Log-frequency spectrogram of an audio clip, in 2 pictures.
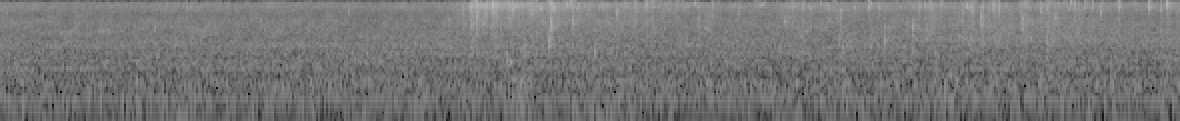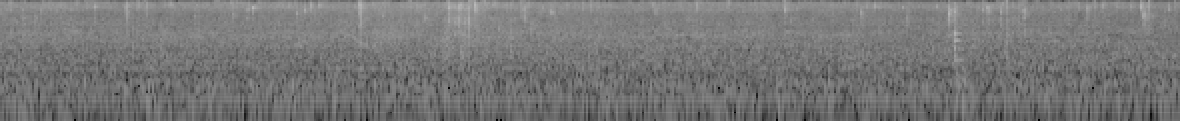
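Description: Corn tortillas frying in a skillet: a steady sizzle, with brief louder crackles about three and a half seconds in and again about twelve seconds in, and a few light clicks as the metal tongs turn them.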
